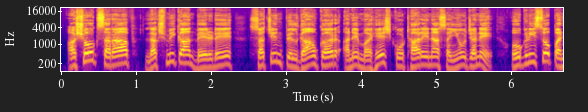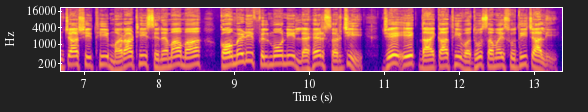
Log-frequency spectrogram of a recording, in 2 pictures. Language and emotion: Gujarati, neutral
